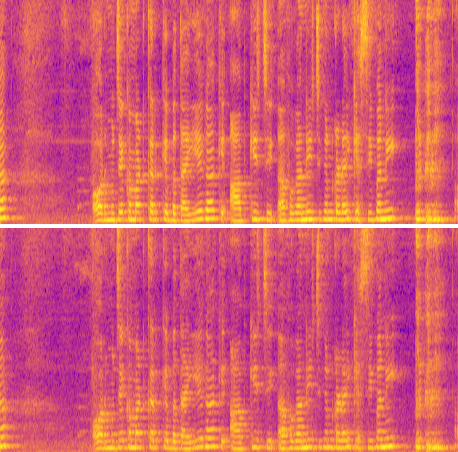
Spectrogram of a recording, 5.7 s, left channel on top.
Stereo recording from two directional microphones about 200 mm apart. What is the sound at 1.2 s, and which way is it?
Speech, 30° left (ahead or behind).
